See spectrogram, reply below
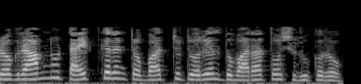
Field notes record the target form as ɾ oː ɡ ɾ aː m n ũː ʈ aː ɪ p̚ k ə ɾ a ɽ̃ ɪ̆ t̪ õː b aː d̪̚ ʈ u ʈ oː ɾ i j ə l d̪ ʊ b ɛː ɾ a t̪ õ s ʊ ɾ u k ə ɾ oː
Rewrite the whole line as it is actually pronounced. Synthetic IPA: ɾ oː ɡ ɾ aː m n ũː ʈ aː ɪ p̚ k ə ɾ ə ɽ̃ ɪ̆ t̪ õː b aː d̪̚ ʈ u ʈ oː ɾ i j ə l d̪ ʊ b aː ɾ a t̪ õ ʃ ʊ ɾ u k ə ɾ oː

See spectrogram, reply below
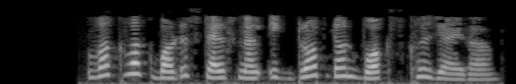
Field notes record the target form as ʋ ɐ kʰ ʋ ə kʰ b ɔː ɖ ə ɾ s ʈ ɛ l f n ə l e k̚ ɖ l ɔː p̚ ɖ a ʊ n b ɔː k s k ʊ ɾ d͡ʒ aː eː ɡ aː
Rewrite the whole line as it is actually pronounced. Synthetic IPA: ʋ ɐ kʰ ʋ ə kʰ b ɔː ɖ ə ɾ s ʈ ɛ l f n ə l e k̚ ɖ ɾ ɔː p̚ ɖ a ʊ n b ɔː k s kʰ ʊ l d͡ʒ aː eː ɡ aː

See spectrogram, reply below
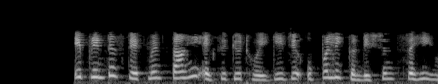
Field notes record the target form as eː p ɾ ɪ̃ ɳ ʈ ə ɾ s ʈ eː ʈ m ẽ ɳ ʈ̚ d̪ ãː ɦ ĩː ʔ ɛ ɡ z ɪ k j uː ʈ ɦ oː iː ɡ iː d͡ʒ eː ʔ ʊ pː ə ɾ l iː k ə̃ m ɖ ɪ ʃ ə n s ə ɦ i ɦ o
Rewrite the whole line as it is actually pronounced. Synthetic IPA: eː p ɾ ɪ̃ ɳ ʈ ə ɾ s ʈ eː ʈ m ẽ ɳ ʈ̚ t̪ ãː ɦ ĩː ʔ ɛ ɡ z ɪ k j uː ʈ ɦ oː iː ɡ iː d͡ʒ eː ʔ ʊ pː ə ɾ l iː k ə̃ ɳ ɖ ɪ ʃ ə n s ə ɦ i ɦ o

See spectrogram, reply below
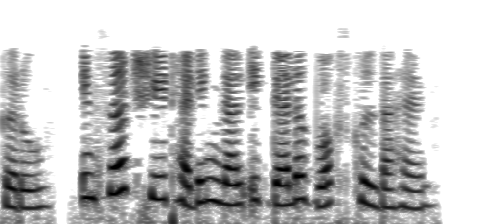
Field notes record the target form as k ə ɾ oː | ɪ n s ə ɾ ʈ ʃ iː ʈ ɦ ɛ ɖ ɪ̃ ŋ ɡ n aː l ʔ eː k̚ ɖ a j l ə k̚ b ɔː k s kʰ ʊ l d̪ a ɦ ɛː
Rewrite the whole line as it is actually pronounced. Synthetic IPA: k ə ɾ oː | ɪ n s ə ɾ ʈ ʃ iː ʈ ɦ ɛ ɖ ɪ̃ ŋ ɡ n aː l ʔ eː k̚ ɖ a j l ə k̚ b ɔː k s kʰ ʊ l d̪ a ɦ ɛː

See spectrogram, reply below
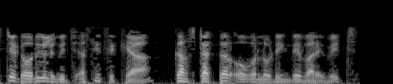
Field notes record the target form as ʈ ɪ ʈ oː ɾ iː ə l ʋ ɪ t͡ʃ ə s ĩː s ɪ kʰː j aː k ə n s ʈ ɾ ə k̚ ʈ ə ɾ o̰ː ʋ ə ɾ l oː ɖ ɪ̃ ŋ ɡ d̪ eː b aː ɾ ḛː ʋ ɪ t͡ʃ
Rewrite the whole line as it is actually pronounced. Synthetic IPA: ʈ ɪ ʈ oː ɾ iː ə l ʋ ɪ t͡ʃ ə s ĩː s ɪ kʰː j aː k ə n s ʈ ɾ ə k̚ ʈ ə ɾ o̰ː ʋ ə ɾ l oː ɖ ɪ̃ ŋ ɡ d̪ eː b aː ɾ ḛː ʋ ɪ t͡ʃ

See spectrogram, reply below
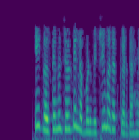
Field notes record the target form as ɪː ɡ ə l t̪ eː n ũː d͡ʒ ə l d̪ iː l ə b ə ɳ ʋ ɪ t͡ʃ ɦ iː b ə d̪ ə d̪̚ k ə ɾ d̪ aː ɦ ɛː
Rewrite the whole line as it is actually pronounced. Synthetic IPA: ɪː ɡ ə l t̪ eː n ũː d͡ʒ ə l d̪ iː l ə b ə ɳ ʋ ɪ t͡ʃ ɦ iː m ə d̪ ə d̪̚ k ə ɾ d̪ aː ɦ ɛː

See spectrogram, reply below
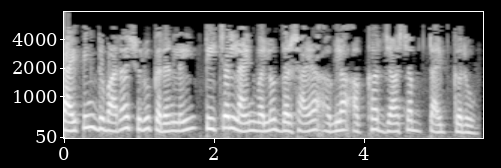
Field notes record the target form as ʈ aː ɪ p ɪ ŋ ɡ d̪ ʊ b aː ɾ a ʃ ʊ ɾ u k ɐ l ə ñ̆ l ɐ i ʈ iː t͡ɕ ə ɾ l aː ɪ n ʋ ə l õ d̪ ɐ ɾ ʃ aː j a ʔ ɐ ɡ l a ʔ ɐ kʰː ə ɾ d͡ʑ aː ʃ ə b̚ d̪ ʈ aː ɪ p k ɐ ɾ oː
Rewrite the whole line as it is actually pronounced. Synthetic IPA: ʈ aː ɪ p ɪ ŋ ɡ d̪ ʊ b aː ɾ a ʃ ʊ ɾ u k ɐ ɾ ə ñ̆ l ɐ i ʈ iː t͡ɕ ə ɾ l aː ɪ n ʋ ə l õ d̪ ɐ ɾ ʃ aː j a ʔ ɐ ɡ l a ʔ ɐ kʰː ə ɾ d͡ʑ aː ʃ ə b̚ d̪ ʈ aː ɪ p k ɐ ɾ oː

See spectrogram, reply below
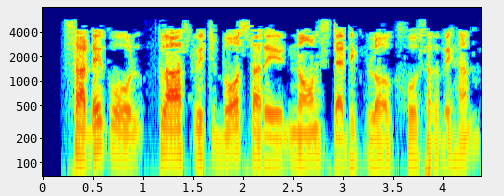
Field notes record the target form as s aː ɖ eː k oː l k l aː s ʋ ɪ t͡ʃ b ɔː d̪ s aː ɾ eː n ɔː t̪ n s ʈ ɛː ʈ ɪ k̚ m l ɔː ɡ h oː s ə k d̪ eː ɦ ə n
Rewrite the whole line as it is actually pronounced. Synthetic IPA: s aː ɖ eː k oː l k l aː s ʋ ɪ t͡ʃ b ɔː t̪ s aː ɾ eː n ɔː n s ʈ ɛː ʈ ɪ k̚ b l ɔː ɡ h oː s ə k d̪ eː ɦ ə n

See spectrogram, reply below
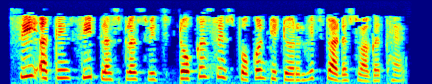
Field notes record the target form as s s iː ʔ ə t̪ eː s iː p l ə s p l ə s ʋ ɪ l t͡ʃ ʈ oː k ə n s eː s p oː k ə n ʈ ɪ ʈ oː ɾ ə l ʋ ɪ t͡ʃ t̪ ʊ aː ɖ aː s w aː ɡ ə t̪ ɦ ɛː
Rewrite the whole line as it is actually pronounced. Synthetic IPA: s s iː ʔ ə t̪ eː s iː p l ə s p l ə s ʋ ɪ t͡ʃ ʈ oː k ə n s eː s p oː k ə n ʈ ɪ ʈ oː ɾ ə l ʋ ɪ t͡ʃ t̪ ʊ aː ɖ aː s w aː ɡ ə t̪ ɦ ɛː

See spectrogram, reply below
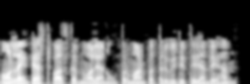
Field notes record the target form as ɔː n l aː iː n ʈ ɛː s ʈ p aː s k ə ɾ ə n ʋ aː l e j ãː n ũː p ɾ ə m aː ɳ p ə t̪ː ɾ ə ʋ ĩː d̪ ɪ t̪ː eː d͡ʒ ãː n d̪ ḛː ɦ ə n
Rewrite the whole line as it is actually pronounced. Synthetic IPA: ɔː n l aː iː n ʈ ɛː s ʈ p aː s k ə ɾ ə n ʋ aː l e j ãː n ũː p ɾ ə m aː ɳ p ə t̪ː ɾ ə ʋ iː d̪ ɪ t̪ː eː d͡ʒ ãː n d̪ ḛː ɦ ə n

